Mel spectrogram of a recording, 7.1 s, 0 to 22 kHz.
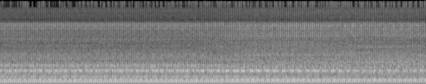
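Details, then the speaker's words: Renault Trafic 2 phase 2, 2.0 dCi M9R 780 diesel, cold-start idle after replacing a failed PCV valve (fault: lack of power, high fuel use): even clatter, no stumble, hunting or odd knock; runs much better. "Voilà, donc ça tourne beaucoup mieux. En tout cas, c'est une sensation, on verra sur la route."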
